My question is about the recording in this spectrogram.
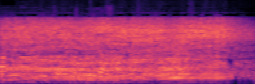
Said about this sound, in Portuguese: Passou a moto aí. Aqui não foi. É a moto, passou aqui, passou aqui passou, uma moto aqui.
